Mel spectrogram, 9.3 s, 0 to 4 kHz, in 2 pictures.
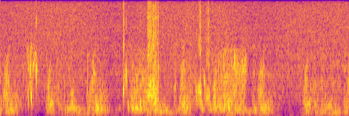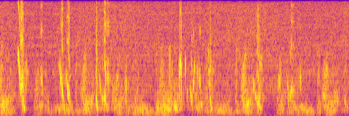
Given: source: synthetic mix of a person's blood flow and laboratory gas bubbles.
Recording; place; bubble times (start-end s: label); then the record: Doppler ultrasound of blood flow; precordium
0.33-0.54 s: bubbles
0.93-1.01 s: bubbles
1.62-2.15 s: bubbles
2.58-3.31 s: bubbles
4.87-5.04 s: bubbles
5.18-5.25 s: bubbles
5.42-5.63 s: bubbles
5.91-6.22 s: bubbles
6.30-6.52 s: bubbles
6.72-7.36 s: bubbles
7.41-7.54 s: bubbles
8.00-8.18 s: bubbles
8.46-8.69 s: bubbles
9.24-9.32 s: bubbles
From the record:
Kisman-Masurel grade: 233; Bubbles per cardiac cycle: several, 3 to 8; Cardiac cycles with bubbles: 50 to 99%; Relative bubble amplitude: loud (0.450 to 0.775); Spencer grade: 3 (all of the cardiac periods contain showers or single bubble signals, but not dominating or overriding the cardiac motion signals); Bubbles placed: only in the low amplitude regions of the cardiac cycle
